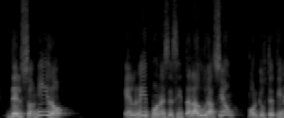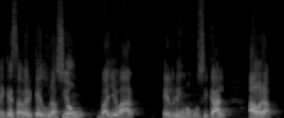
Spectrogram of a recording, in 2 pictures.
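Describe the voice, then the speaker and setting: A woman music teacher preaches a sermon-style lesson on rhythm and music, speaking emphatically, asking her listeners questions and counting beats aloud. Her voice is mid-range with a darkish tone.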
